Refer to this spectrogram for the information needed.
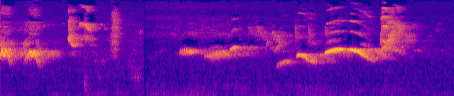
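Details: Common blackbird song: rich fluting, whistled phrases that slide and waver, each ending in thin, higher twittering notes, sung clearly with little background.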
